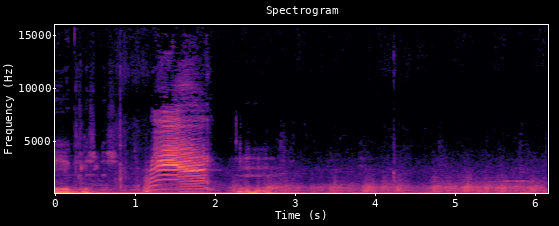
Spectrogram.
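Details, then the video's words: Cat about to give birth, kept in a village home, utters a single strained, wavering meow lasting under a second, followed by faint human voice and low background rumble. "Suara Kucing Mau Melahirkan"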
